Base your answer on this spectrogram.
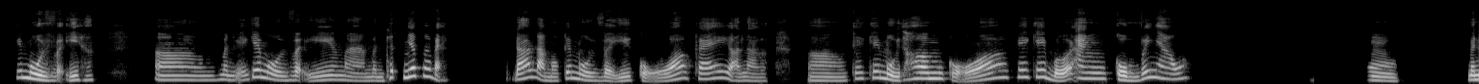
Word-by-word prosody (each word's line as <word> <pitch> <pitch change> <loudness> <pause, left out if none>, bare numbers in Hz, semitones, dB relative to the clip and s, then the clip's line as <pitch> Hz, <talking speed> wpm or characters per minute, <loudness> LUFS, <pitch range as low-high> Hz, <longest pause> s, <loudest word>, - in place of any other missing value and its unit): Cái 320 - -2
mùi 245 -9 +7
vị 185 +2 -1
hả? 205 - -7 0.6
Ờ, 220 -5 -1 0.6
mình 225 -2 -3
nghĩ 205 +1 -5
cái 340 - +3
mùi 225 -11 +1
vị 200 +1 -2
mà 175 -3 -6
mình 170 0 -6
thích 315 - -2
nhất 380 +5 +5
á 370 - +2
bạn, - - -1 0.7
đó 260 +6 +3
là 325 - +2
một 175 -2 -5
cái 285 - 0
mùi 210 -9 0
vị 170 +1 -1
của 265 - +1
cái, 265 +4 0
gọi 220 - -1
là, 165 -2 -8 0.4
ờ, 180 - -7 0.4
cái 275 0 -5
cái 305 +1 0
mùi 225 -10 +4
thơm 275 +3 +3
của 295 +1 +2 0.2
cái 335 0 -1
cái 340 0 0
bữa 175 - +4
ăn 275 -2 0
cùng 195 -7 +4
với 290 - +1
nhau 275 -7 0
á. 295 +3 -11 1.7
Ừm, 180 -4 -1 0.7
mình 215 0 +5
240 Hz, 170 wpm, -22 LUFS, 185-285 Hz, 1.7 s, mùi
